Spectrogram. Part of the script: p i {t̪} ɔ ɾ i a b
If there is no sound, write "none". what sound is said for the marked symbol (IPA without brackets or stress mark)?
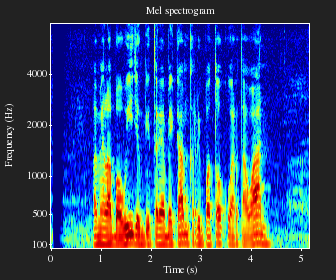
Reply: t̪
